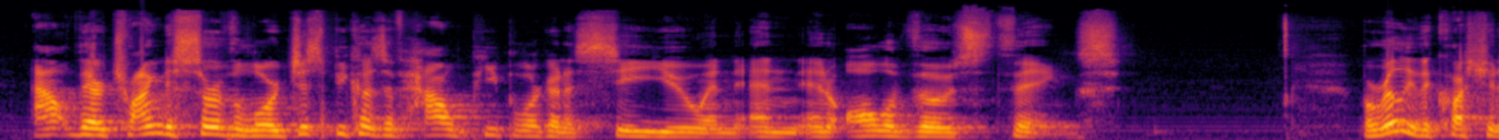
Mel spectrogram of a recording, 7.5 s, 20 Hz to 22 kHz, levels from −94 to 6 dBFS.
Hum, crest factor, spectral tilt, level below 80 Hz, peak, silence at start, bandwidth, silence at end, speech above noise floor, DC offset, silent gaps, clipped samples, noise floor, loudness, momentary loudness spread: none; 16 dB; -4.5 dB/octave; -64 dBFS; 0 dBFS; 0.15 s; 16.5 kHz; 0 s; 46 dB; under 0.1%; none; under 0.1%; -62 dBFS; -16 LUFS; 10 LU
